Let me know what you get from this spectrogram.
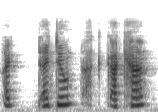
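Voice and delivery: high, halting stammer. Acted. Hermione stammering at George, high. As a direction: stumble over the words. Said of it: "she stammered".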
